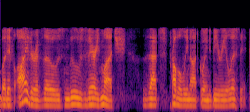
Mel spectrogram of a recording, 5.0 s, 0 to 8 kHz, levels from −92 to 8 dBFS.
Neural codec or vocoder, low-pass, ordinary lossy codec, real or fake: codec, 16 kHz, 4.8 kbps, FACodec; 7.2 kHz; AAC, 16 kbps; fake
